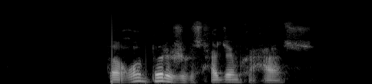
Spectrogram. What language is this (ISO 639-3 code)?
kbd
